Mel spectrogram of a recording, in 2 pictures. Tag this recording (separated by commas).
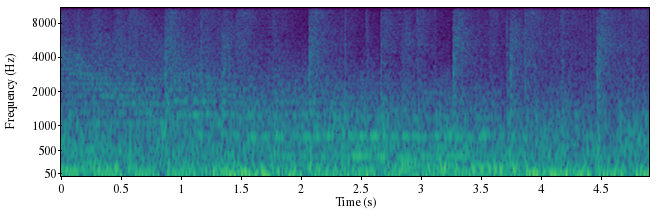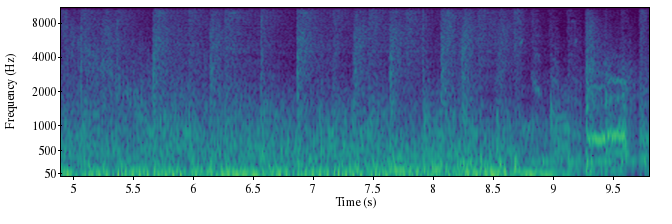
Music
